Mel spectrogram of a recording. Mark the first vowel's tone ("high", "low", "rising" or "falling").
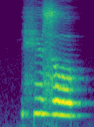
high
